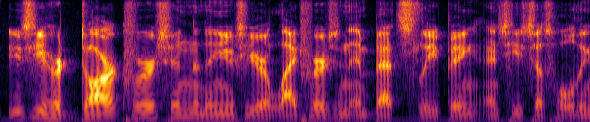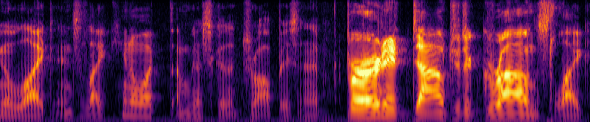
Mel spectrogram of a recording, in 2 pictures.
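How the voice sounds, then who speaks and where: A man's voice: lowish voice, fairly quick, few pauses, sharp tone, no room sound. A man hosting a casual fan discussion podcast, slightly stuffy-nosed with a cold coming on. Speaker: podcast host.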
